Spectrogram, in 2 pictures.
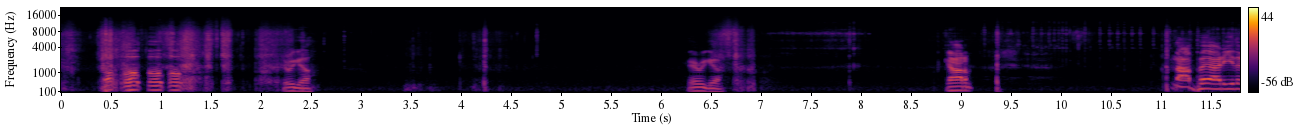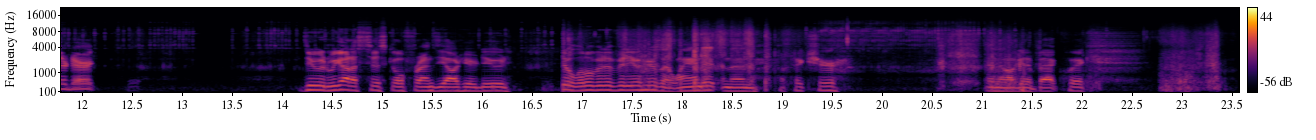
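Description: A man talks casually into a nearby microphone, in bursts with pauses.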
